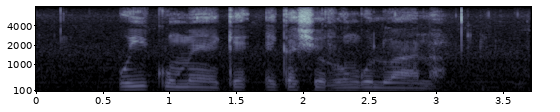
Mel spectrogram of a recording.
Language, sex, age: Tsonga, male, 26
